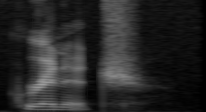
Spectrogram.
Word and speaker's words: Greenwich: It is spelled Greenwich, but it's called Greenwich. – Okay, so that's... – It has no E sound and no W sound. – Greenwich.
